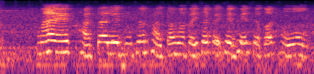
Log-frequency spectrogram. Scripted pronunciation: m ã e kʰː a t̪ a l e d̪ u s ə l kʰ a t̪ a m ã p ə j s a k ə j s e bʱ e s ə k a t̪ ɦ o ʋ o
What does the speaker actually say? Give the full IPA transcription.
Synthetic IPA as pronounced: m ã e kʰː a t̪ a l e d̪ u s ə ɾ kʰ a t̪ a m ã p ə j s a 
